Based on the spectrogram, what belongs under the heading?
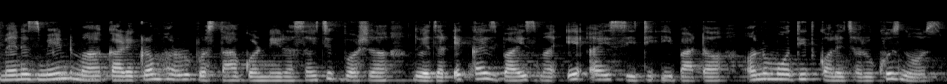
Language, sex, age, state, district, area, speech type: Nepali, male, 18-30, West Bengal, Kalimpong, rural, read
